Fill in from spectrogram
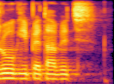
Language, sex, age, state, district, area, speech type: Manipuri, male, 18-30, Manipur, Bishnupur, rural, read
